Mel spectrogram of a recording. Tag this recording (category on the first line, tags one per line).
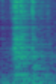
Sound effects > Other mechanisms, engines, machines
percussion
sfx
saw
plank
vibration
metallic
metal
perc
smack
tool
fx
foley
vibe
twang
shop
household
hit
handsaw
twangy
